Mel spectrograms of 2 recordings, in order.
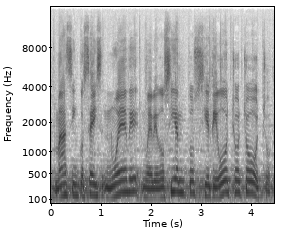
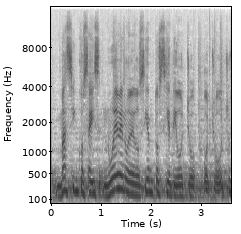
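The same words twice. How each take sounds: First: The number is read at a slower pace. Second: The number is read at a quicker pace.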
